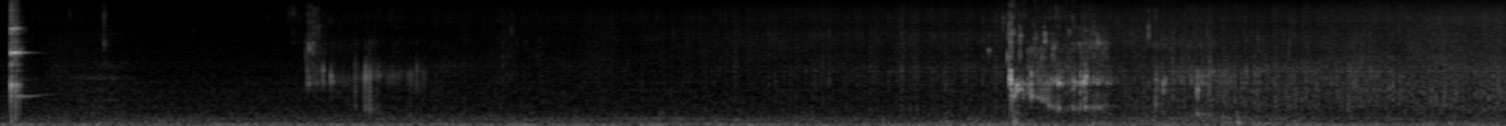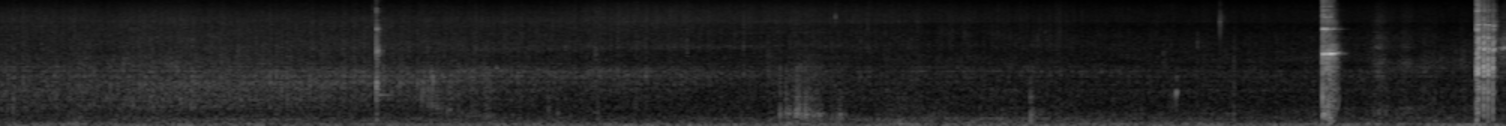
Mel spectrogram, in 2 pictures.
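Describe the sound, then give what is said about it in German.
Champagne is poured with a splashy gush, followed by a steady bubbly fizz for several seconds, then a few sharp clinks of glasses in a toast near the end. No one speaks. “Stößchen finde ich eh sehr schön. Ein Schluck Champagner.”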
